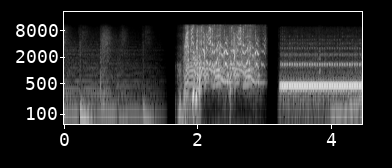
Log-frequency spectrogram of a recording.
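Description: A telephone ringing tone, calling a song's hotline, hums steadily and loudly at the end, after a few soft plops and a burst of harsh, crackly noise. No one speaks.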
